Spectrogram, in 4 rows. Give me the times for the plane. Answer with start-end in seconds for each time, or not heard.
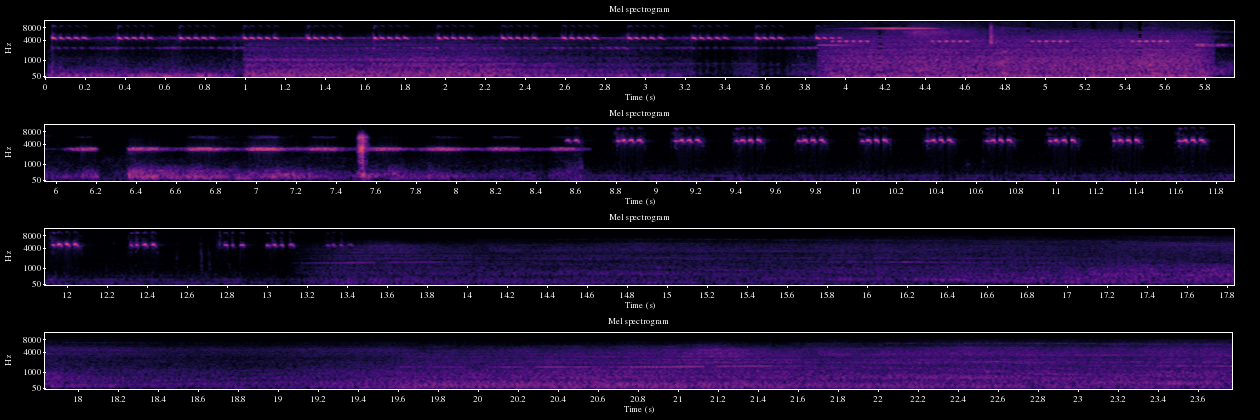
0.0-3.2, 13.1-23.7.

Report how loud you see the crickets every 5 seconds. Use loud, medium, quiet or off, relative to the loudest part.
loud, loud, loud, off, off.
